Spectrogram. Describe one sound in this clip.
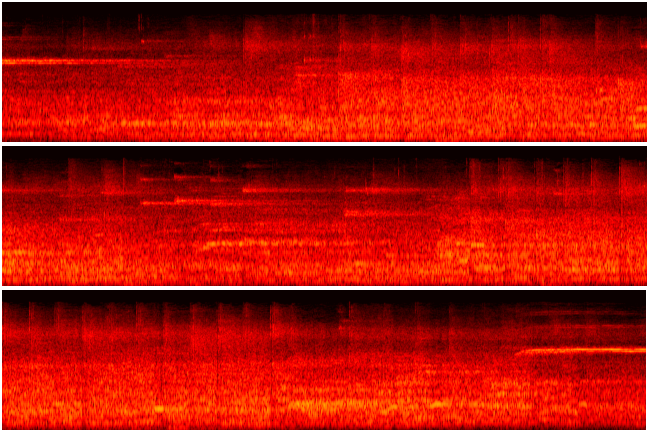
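Sports shoes squeak on an indoor court.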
